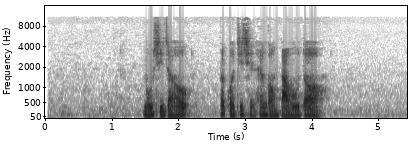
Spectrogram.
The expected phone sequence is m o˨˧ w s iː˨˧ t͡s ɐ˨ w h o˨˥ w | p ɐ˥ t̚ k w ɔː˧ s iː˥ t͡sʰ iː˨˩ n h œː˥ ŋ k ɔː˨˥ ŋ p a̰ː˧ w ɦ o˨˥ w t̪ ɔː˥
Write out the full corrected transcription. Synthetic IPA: m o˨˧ w s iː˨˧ t͡s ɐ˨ w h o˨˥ w | p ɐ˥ t̚ k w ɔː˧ t͡s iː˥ t͡sʰ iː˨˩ n h œː˥ ŋ k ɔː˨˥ ŋ p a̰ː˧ w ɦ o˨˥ w t̪ ɔː˥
